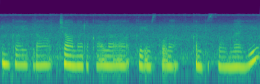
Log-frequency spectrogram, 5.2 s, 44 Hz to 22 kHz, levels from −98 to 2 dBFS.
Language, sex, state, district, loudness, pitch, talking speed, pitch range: Telugu, female, Andhra Pradesh, Annamaya, -18 LUFS, 175 Hz, 90 wpm, 160-185 Hz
